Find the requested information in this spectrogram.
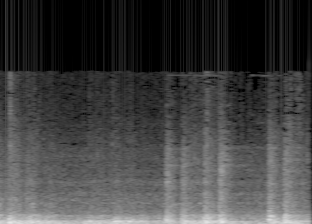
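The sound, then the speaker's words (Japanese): A Keikyu train, next stopping at Yokohama, rolls steadily along the rails with a continuous low rumble, punctuated by several sharp clickety-clack bursts as the wheels cross rail joints. No one speaks. “京急関崎の次は横浜に止まります。”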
